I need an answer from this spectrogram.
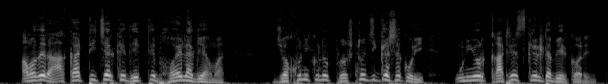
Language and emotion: Bengali, fearful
